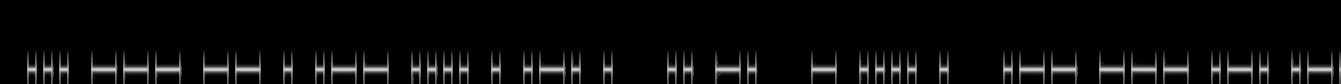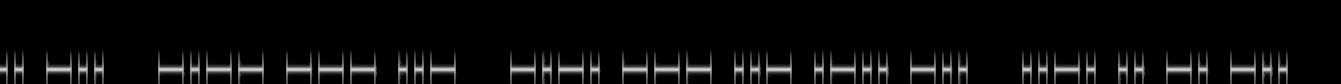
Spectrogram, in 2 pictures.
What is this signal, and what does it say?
Morse code, heard as a keyed tone, about 15 wpm, 700 Hz. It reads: SOMEWHERE IN THE WORLD YOU COULD FIND
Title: Sentences from Top 1400 Words 15wpm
